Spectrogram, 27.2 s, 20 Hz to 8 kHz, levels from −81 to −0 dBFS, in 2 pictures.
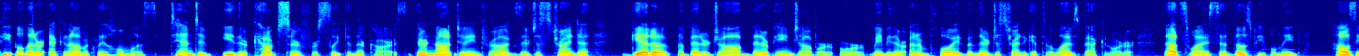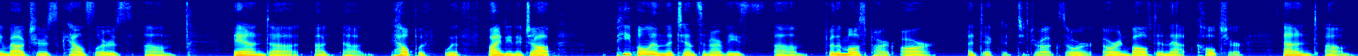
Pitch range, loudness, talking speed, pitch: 130-145 Hz, -28 LUFS, 200 wpm, 135 Hz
